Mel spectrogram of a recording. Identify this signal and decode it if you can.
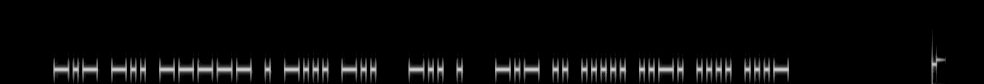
Morse code, heard as a keyed tone, about 25 wpm, 700 Hz. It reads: KD0EBD DE KI5FHV
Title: USA Callsign DE Callsign - 6 Characters - 25wpm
